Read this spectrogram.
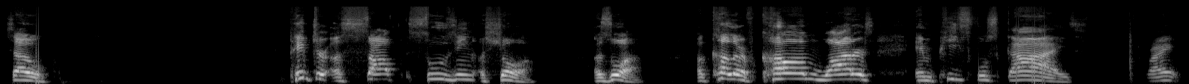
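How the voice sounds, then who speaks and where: A man with a high-pitched voice reads from his own book on a casual livestream, sounding tired. He speaks loosely, repeats himself and asks his viewers to say words back to him. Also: animated, takes it slowly, pauses often, sharp tone. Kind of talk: casual livestream reading with asides. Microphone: phone or computer mic on a livestream.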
